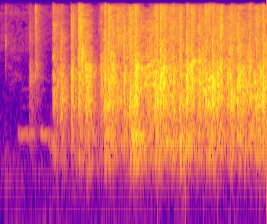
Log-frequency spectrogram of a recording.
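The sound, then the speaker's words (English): A crowd bursts into applause and cheering after a speech announcing that Texas state mandates are no longer needed, swelling quickly from a quiet start into a loud, dense, sustained roar of clapping. “They cheering like we just freed the slaves.”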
